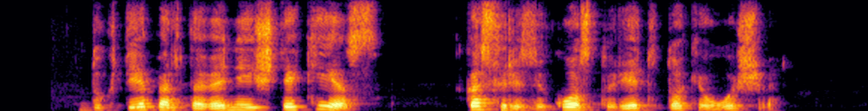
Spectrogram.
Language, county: Lithuanian, Telšiai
